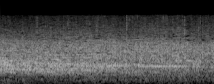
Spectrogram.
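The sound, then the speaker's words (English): A crowd claps steadily, dense applause filling the space at a constant loudness for a couple of seconds with no pauses and no voices standing out, applauding a comedian's announcement that he recently became a father. “Never as much applause on that part.”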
